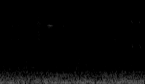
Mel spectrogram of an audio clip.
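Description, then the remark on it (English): Two birds chirp in quick bursts of high tweets as they fly overhead, one cluster early and another near the end, heard outdoors against a low rumbling background. “There's two birds fly over me at once.”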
